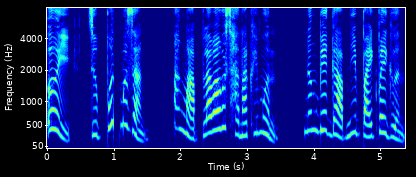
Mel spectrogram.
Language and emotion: Bodo, surprised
